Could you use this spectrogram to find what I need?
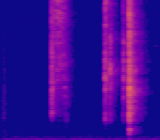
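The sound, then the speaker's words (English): A bottle of beer brewed with barley, lactose, hops, and natural orange and vanilla extract being opened: three short, bright hissing bursts of escaping gas, the last ending in a sharp crack, over a low, steady background hum. “I like that sound when I hear it on like pints and growlers when they're pouring a beer all the time.”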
